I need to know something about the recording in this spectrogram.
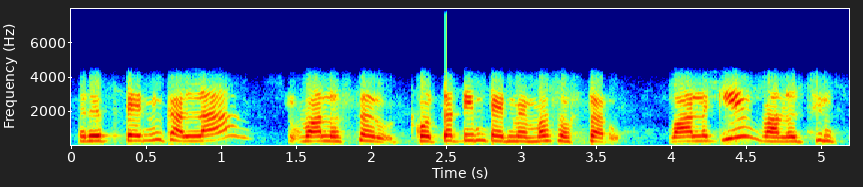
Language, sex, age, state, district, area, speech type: Telugu, female, 18-30, Telangana, Nirmal, rural, conversation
